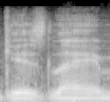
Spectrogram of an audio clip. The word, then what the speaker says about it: Ghislaine: I'm not gonna ignore the fact that he was on Ghislaine Maxwell's co-defendant list.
